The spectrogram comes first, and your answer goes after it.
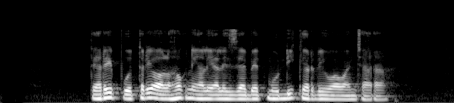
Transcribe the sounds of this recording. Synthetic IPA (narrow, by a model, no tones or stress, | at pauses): t̪ɛɾiput̪ɾiɔlɔɦɔk̚nialializabɛt̪̚mudikərdiwawaɲt͡ʃaɾa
